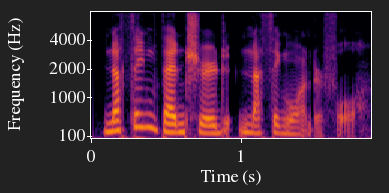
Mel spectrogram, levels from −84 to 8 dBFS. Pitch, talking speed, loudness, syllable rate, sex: 205 Hz, 130 wpm, -19 LUFS, 6.1 syllables/s, female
